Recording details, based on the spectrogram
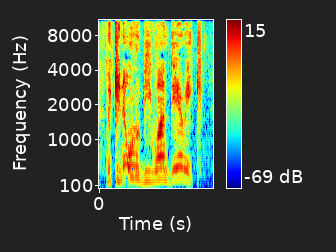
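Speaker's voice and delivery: high-pitched impression voice.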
